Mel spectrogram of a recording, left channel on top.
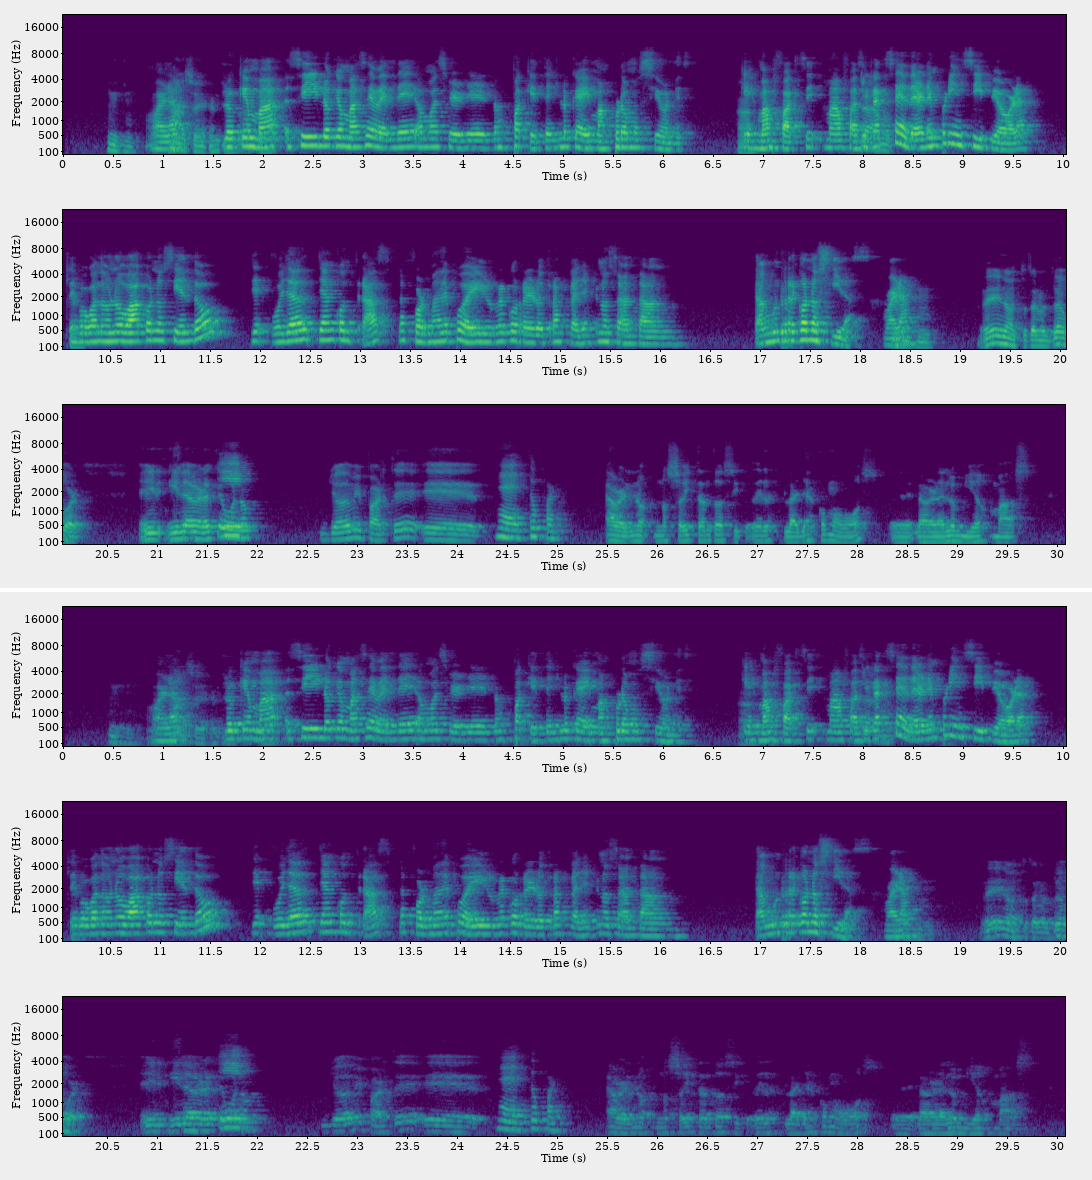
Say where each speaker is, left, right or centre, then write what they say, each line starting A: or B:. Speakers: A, on the left; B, on the left.
A: Ujú.
B: ¿verdad?
A: No, sí, entiendo,
B: Lo que
A: entiendo.
B: más, sí, lo que más se vende, vamos a decir, de los paquetes es lo que hay más promociones,
A: Ah,
B: que es más fácil, más fácil
A: claro,
B: acceder en principio, ¿verdad?
A: sí
B: Después cuando uno va conociendo, ya- vos ya, ya encontrás la forma de poder ir recorrer otras playas que no sean tan, tan reconocidas, ¿verdad?
A: Ujú. Eh, no, totalmente
B: Sí,
A: de acuerdo. Y,
B: sí.
A: y la verdad que,
B: Y
A: bueno, yo de mi parte, eh,
B: eh, tu parte,
A: a ver, no, no soy tanto así de las playas como vos. eh, la verdad, lo mío es más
